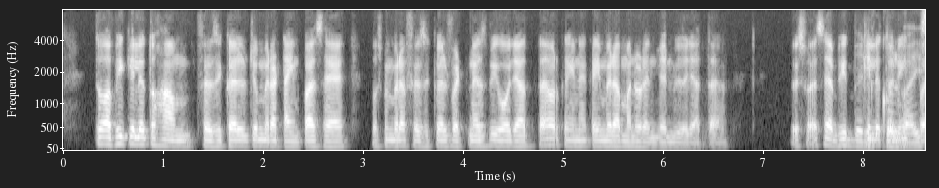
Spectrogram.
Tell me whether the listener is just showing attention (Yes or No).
No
